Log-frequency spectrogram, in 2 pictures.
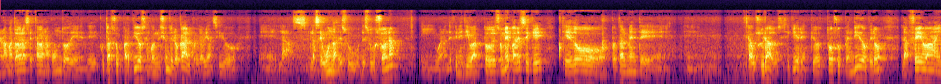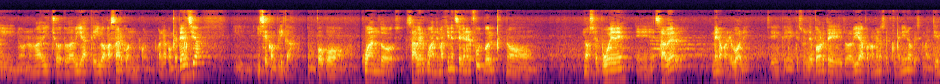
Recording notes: VIA INSTAGRAM LIVE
